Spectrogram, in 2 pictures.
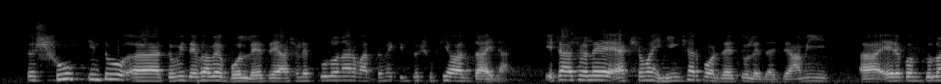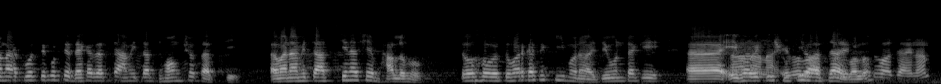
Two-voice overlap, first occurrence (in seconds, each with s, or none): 16.7 s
